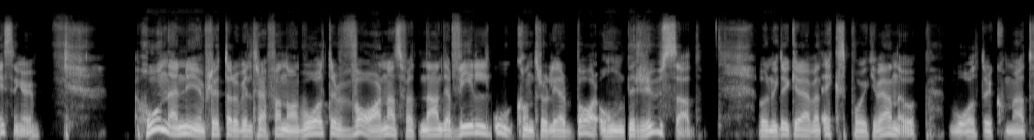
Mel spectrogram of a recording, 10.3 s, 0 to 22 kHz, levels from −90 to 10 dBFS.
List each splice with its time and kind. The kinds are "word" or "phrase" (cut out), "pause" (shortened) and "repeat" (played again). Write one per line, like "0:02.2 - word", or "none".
0:03.0 - word
0:04.5 - word
0:04.9 - word
0:06.2 - word
0:07.8 - word
0:08.2 - word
